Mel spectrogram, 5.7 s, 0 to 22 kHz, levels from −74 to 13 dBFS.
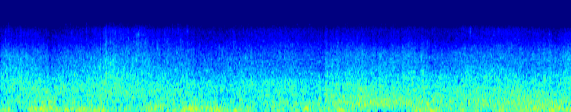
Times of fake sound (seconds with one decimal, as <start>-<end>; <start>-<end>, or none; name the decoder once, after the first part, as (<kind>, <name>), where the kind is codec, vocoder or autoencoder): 2.5-3.2 (codec, SNAC)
